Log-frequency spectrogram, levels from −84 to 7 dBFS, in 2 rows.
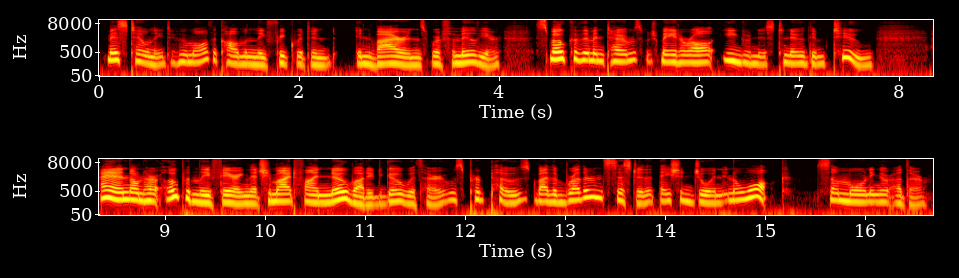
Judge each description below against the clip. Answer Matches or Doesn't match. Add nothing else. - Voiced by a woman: Matches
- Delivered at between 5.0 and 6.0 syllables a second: Matches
